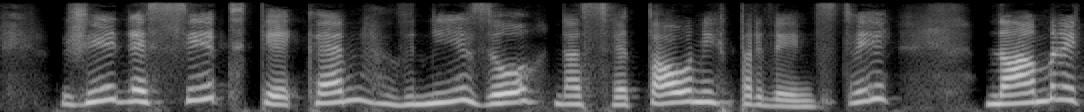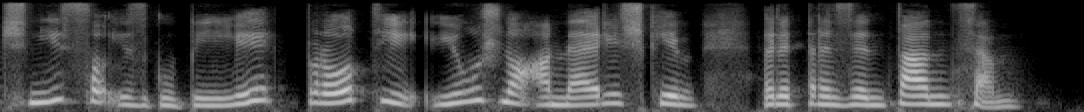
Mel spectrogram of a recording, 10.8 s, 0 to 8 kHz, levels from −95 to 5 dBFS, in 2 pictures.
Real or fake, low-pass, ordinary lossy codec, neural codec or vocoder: fake; 7.2 kHz; MP3, 64 kbps; codec, 16 kHz, 1 kbps, FreqCodec, larger model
